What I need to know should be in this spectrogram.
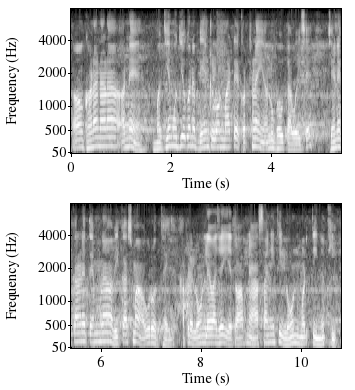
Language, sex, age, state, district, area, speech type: Gujarati, male, 18-30, Gujarat, Junagadh, urban, spontaneous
